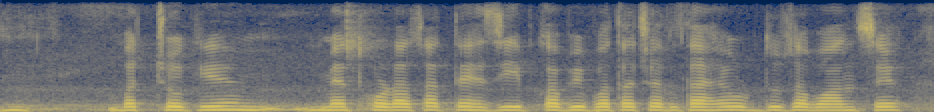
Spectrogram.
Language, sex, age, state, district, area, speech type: Urdu, female, 45-60, Uttar Pradesh, Muzaffarnagar, urban, spontaneous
